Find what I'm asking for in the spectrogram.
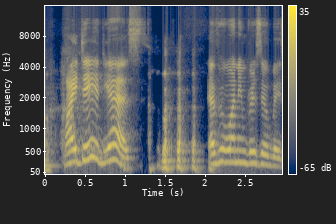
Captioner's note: laughs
